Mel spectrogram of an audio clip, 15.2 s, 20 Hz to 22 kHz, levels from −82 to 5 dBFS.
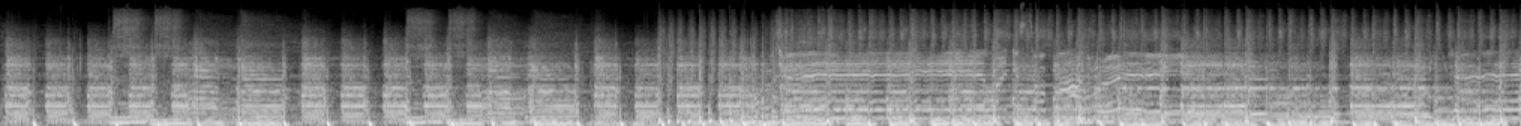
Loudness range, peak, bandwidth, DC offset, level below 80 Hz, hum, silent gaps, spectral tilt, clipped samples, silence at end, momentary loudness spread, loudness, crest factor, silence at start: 3 LU; 0 dBFS; 14.5 kHz; under 0.1%; -20 dBFS; none; none; -6.5 dB/octave; 0.5%; 0 s; 4 LU; -10 LUFS; 10 dB; 0 s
